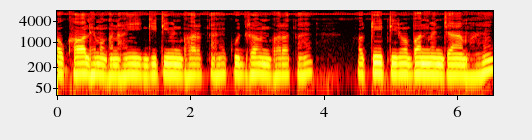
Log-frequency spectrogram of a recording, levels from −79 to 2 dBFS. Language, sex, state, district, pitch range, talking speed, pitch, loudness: Chhattisgarhi, male, Chhattisgarh, Raigarh, 115-125 Hz, 175 wpm, 120 Hz, -17 LUFS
